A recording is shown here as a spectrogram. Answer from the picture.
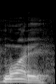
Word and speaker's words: moiré: de frequência de tela escreve moiré né Eu não sei se essa pronúncia não não entendo e francês mas se lê moar pelo menos comumente no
